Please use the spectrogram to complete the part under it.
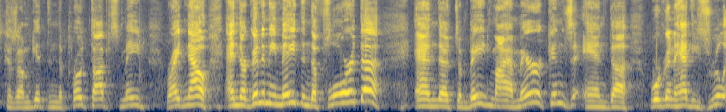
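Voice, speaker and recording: A man hosting a casual podcast, rambling and heated, with many restarts and filler words. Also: high-pitched. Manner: heated, raising his voice on his points. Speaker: podcast host. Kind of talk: casual talk-show rant.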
